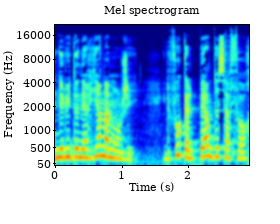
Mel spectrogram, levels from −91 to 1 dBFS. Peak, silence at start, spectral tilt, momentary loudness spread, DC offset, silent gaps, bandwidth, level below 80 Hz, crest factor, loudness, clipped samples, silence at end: -8 dBFS; 0 s; -3.5 dB/octave; 14 LU; under 0.1%; none; 20 kHz; -60 dBFS; 16 dB; -23 LUFS; under 0.1%; 0 s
